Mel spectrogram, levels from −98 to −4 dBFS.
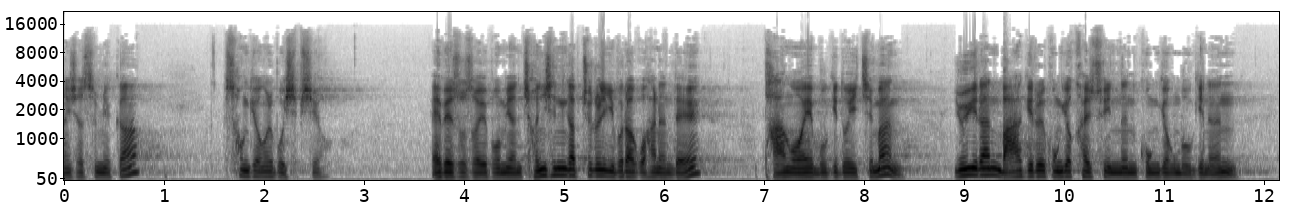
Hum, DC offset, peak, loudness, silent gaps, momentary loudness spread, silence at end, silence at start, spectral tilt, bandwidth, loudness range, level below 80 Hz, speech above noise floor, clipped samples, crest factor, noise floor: none; 0.2%; 0 dBFS; -13 LUFS; none; 9 LU; 0.4 s; 0 s; -5 dB/octave; 13.5 kHz; 6 LU; -56 dBFS; 39 dB; 0.1%; 14 dB; -52 dBFS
